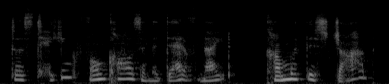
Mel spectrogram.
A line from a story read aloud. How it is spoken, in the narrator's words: Shimon whispered to Rechi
